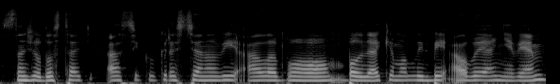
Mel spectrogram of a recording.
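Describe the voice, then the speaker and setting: A woman with a dark, mellow tone speaks at a fairly slow pace in a flat monotone. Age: 20s. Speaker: former satanist giving testimony. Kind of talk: testimony.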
